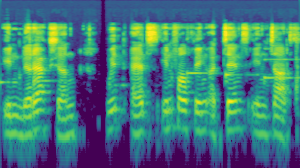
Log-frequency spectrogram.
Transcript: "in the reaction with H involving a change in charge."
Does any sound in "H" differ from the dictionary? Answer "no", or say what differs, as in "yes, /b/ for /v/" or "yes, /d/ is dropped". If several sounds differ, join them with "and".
yes, /s/ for /tʃ/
